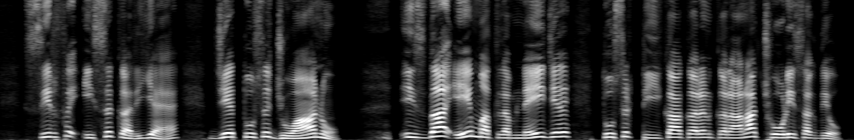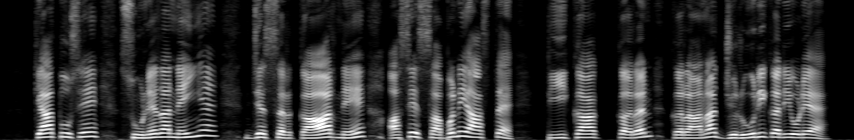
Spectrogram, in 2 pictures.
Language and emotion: Dogri, angry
